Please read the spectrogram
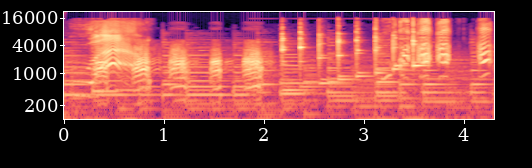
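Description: A cartoon duck quack sound effect, loudest about half a second in, over bouncy background music that breaks into quick, short staccato notes in the second half.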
